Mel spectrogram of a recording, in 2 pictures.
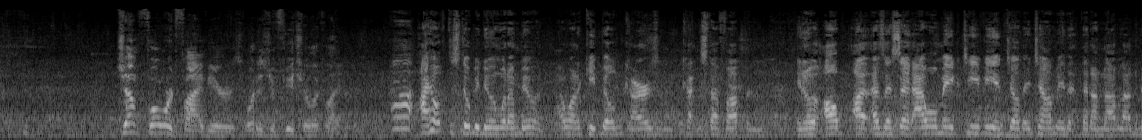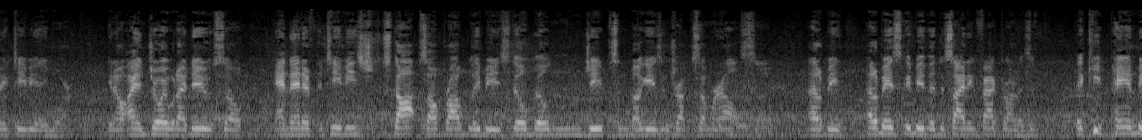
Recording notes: recorded a short conversation with various off road leaders during Off Road Expo 2015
